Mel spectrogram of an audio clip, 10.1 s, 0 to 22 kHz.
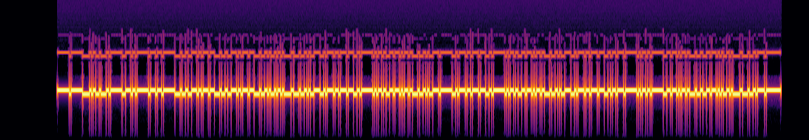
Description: RTTY (45.45 baud, 170 Hz shift), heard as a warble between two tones, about 1470 Hz centre. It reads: CQ CQ CQ DE BG7FPF BG7FPF BG7FPF PSE K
